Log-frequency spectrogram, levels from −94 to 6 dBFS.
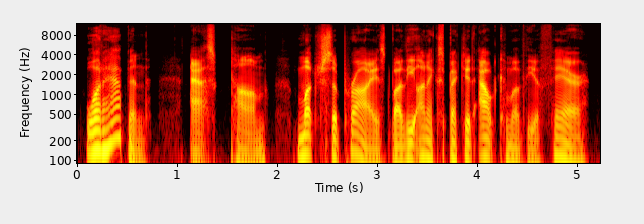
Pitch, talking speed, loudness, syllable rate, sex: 95 Hz, 150 wpm, -24 LUFS, 5.7 syllables/s, male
